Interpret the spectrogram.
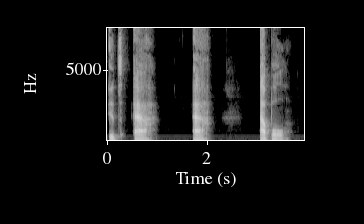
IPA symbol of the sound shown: æ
